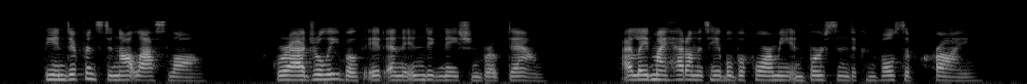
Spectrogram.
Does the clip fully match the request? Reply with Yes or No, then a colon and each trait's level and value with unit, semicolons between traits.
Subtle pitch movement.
Yes: narrow, 1.9 semitones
